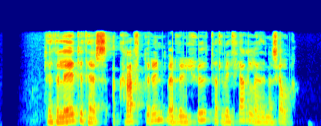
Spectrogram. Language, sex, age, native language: Icelandic, female, 50-59, Icelandic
